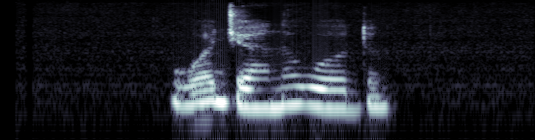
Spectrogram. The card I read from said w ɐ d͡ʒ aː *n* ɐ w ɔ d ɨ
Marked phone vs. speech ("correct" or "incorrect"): correct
